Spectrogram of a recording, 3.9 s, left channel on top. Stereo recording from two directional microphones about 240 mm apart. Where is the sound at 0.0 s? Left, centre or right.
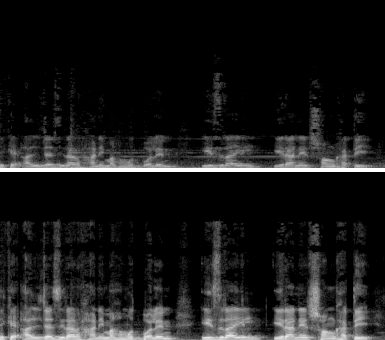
Right.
